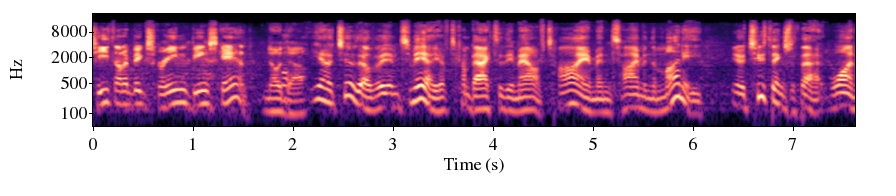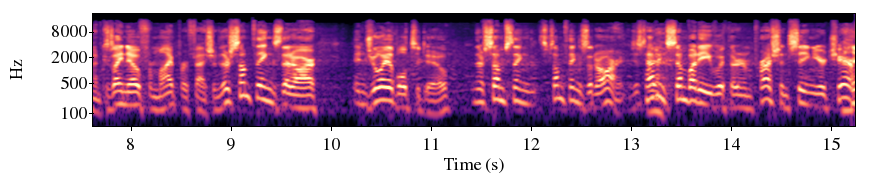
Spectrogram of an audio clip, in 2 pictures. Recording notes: live from the Darby booth at the GNYDM 2019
